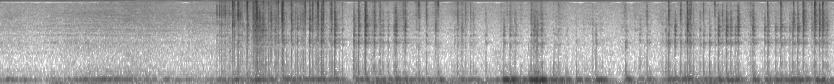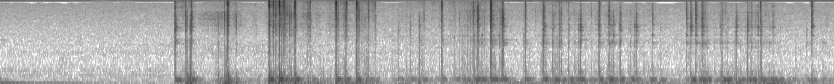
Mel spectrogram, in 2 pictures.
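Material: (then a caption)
Steel mesh. Long white nails scratch across the hollow domed steel mesh grille of a Blue Yeti microphone, producing a deep, boomy rasping rumble with faint brighter scratchy edges. The scratching runs steadily, dies away briefly near the middle, then returns with sharper, choppier scrapes before settling back into continuous rubbing.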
